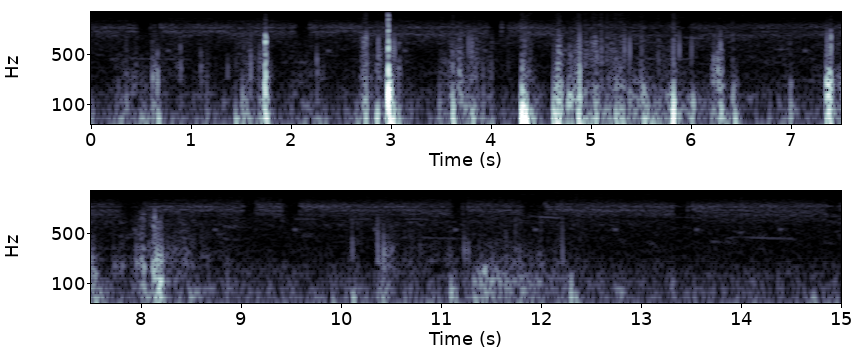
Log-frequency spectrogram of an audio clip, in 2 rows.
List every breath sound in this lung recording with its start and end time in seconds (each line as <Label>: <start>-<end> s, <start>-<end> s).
Inhalation: 11.28-12.54 s
Crackles: 11.28-12.54 s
